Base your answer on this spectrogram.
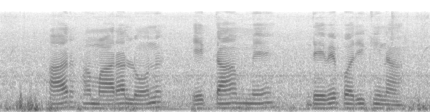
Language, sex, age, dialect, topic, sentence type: Bhojpuri, female, 18-24, Northern, agriculture, question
